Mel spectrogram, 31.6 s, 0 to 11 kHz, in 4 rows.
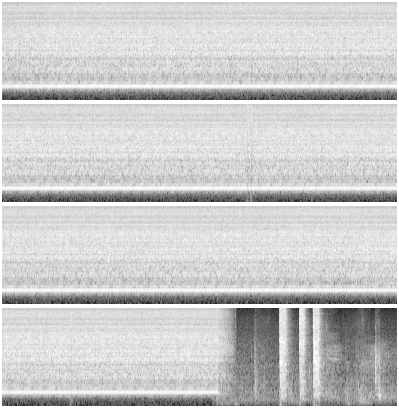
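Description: Metal lathe running in back gear at its slowest speed during a screwcutting pass on a fine thread: a loud, steady whine with one strong tone. It stops suddenly about 28 seconds in, followed by a few short clicks.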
